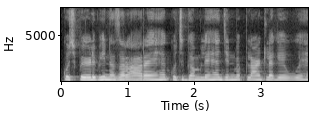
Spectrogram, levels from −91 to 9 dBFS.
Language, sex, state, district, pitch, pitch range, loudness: Hindi, female, Chandigarh, Chandigarh, 225 Hz, 215-235 Hz, -14 LUFS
